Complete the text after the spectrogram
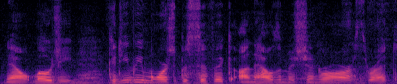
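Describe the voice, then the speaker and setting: A man's voice: medium pitch, expressive, brisk, lightly acted. A man playing a probing, wry news interviewer in a radio drama. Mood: inquisitive, wry. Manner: inquisitive, wry.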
